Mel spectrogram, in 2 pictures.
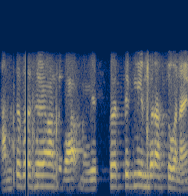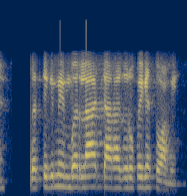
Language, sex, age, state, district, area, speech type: Marathi, male, 18-30, Maharashtra, Satara, urban, conversation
